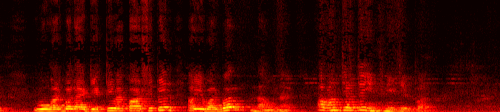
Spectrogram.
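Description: A middle-aged man speaks calmly and clearly close by.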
